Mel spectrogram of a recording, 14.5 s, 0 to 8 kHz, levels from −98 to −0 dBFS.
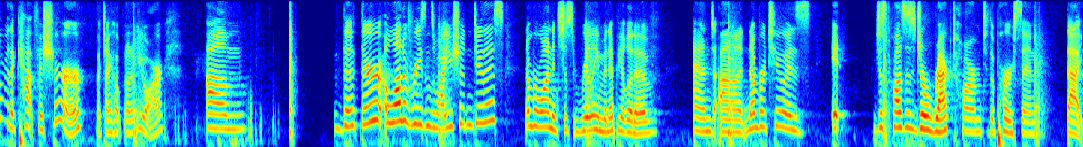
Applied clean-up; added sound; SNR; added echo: neural mask model RNNoise.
